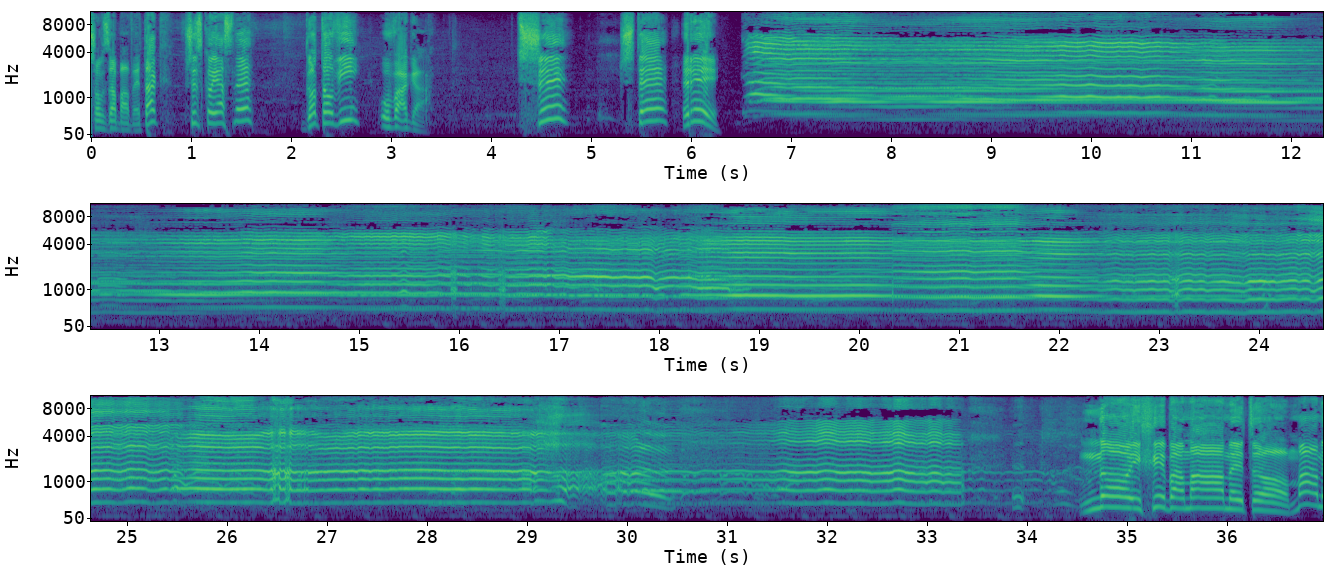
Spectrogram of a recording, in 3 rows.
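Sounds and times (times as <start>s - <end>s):
speech: 0.0s - 3.5s, 4.3s - 6.7s, 35.2s - 36.9s
children shouting goal in one breath: 6.5s - 34.6s.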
